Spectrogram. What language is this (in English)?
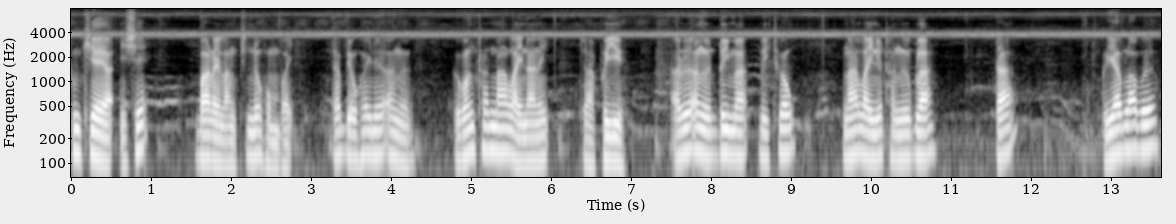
Bodo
